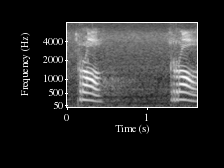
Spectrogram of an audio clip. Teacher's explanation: bergetarnya ujung lidah ketika pengucapan huruf nya dengan getaran yang halus disebabkan sempitnya makhroj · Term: taqreer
